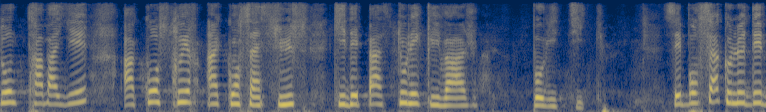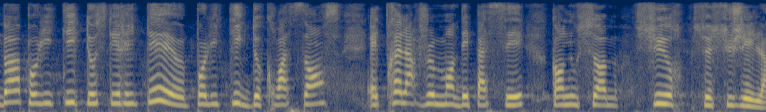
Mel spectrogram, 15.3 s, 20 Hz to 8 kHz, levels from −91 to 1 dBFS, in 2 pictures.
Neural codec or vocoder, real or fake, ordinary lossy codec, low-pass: codec, 16 kHz, 4 kbps, FunCodec, trained on LibriTTS, 50 frames a second; fake; none; 7.2 kHz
